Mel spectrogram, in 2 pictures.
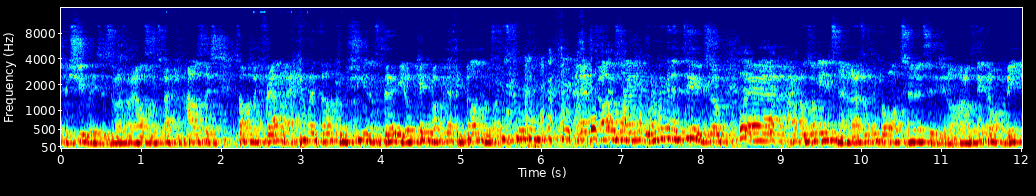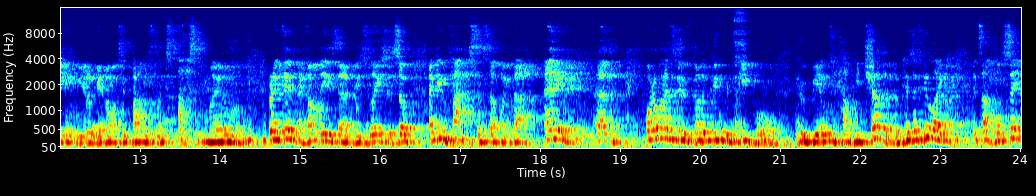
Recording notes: This was taken from a live talk I did for the Autism Directory in Wales.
